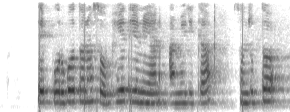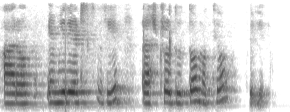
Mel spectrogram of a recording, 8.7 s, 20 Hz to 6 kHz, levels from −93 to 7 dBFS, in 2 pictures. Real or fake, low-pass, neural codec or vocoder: real; 5.4 kHz; none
